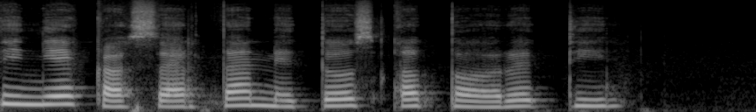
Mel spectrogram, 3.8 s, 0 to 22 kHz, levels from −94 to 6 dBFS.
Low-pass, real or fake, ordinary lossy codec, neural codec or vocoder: none; fake; none; codec, 44.1 kHz, 3.4 kbps, Pupu-Codec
